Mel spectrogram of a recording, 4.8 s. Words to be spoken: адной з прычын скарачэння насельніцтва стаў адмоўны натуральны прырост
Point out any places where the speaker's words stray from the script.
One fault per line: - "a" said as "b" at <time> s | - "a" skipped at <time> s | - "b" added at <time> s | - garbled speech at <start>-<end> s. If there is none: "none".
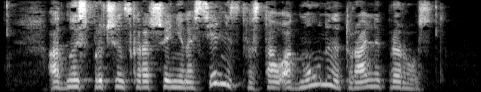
none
